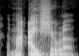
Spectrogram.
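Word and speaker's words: מעשר: It means 10th in the Hebrew and is pronounced ma'ashera.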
